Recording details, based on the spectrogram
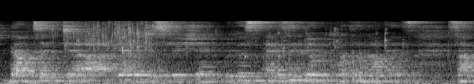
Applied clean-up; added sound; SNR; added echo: none; Sink (filling or washing); 11 dB; reverberation time 1.0 s.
